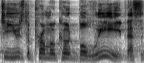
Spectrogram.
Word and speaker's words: Bleav: Head to BetOnline today, and don't forget to use the promo code BELIEVE.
